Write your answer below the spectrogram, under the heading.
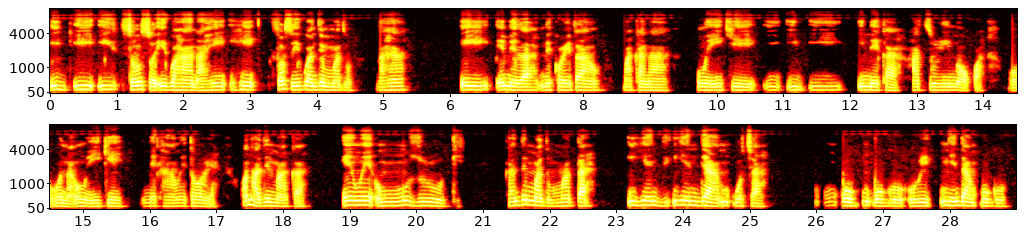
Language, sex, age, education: Igbo, female, 15-29, tertiary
